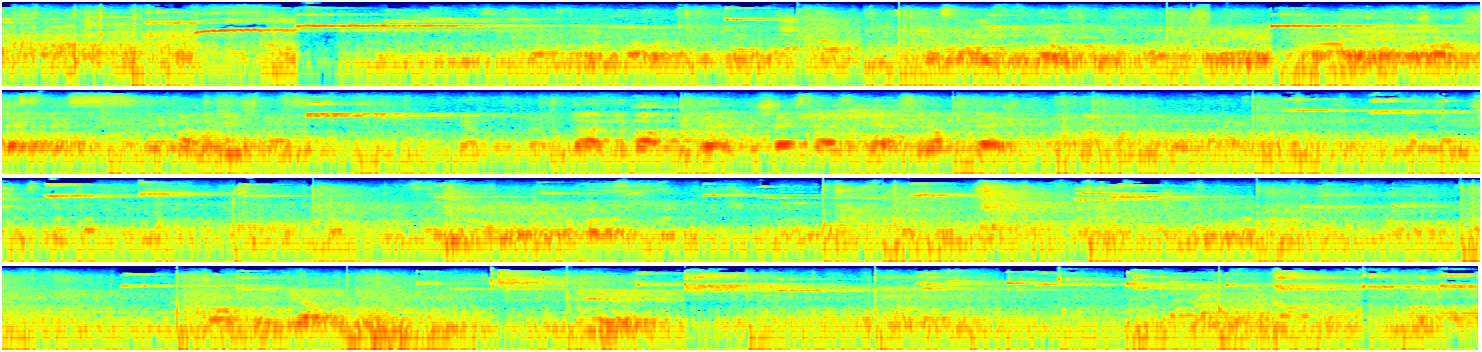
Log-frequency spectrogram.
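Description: Sneakers squeak on a hard gym floor.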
